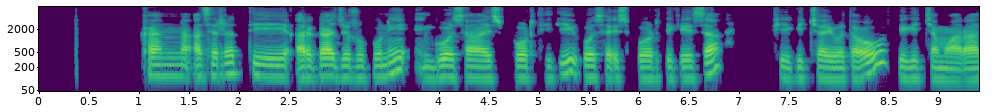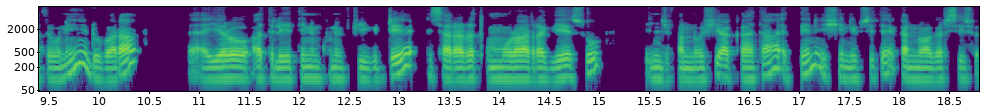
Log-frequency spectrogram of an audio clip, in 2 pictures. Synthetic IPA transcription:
kʰɐnɐ̰sɪrːɐt̪ːɪɐ̰ɾɡaːd͡ʒɪrːʊkʊnɪɡo̞ːsɐɪspo̞ːɾt̪ʰiːt̪iːɡo̞ːsɐɪspo̞ːɾt̪iːke̞ːsːa | fiːɡɪt͡ʃːajo̞ːt̪ɐʔʊfiːɡɪt͡ʃːɐmaːɾaːt̪oːniːd̪ʊbɐɾa | jɛɾo̞ːʔɐ̰t̪ɪle̞ːt̪iːnŋkʊnfiːɡd̪eːsɐɾarːɐt̪ʼʊmːʊɾaːɪrːɐɡe̞ːsʊ | ɪ̰nd͡ʒɪfɐnːoːʃɪːɐkːaːt̪ɐʔɐɪ̰t̪ːɪnɪʃiːnɪbsɪt̪ɛkɐnːʊɐɡɐɾsiːsʊ̥

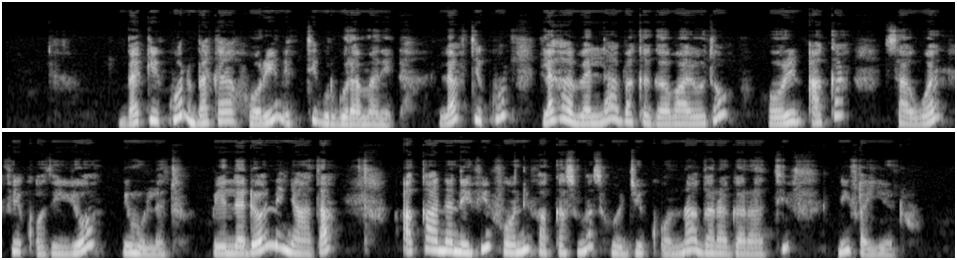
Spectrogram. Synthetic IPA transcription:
bɐkːɪkʊnbɐkːɐhɔɾiːnɪt̪ːɪɡʊɾɡʊɾɐmɐnɪᶑɐ̥ | lɐft̪ɪkʊnlɐfɐbɐlːaːbɐkːɐɡɐbaːjo̞ːt̪ɐʔʊ | hɔɾiːnɐ̰kːɐsɐwːɐnfɪkʼɔt̪ɪjːo̞ːnɪmʊlːɐt̪ʊ̥ | b̥e̞ːlːɐd̪o̞ːnːɪɲaːt̪aː | ʔɐ̰kːɐɐnːɐniːfɪfoːniːfɐkːɐsʊmɐshɔd͡ʒiːkʼɔnːaːɡɐɾaːɡɐɾaːt̪iːf | nɪfɐjːɐd̪ʊ̥

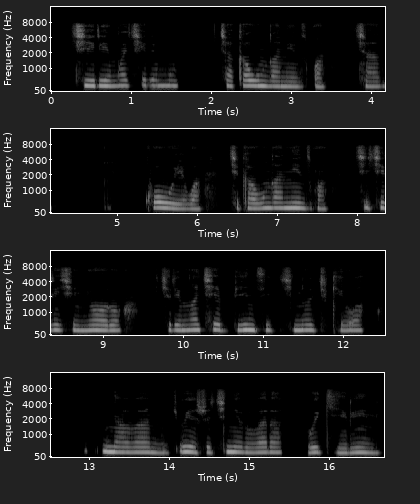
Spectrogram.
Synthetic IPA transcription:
t͡ʃirimwat͡ʃirimu | t͡ʃakauŋɡanid͡zwa | t͡ʃa | kʰoɦwewa | t͡ʃikʰauŋɡanid͡zwa | t͡ʃit͡ʃirit͡ʃiɲo̞ɾo̞ | t͡ʃirimwat͡ʃe̞bʱinzit͡ʃino̞d͡ʒɡiwa | naʋan̤uuje̞ʐe̞t͡ʃine̞ruʋaɾa | rwe̞ɡʱiriːni

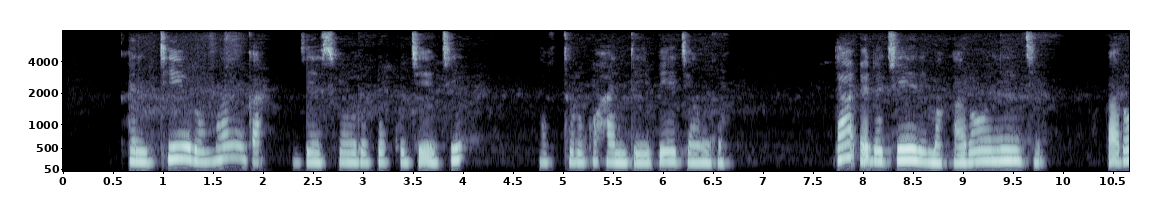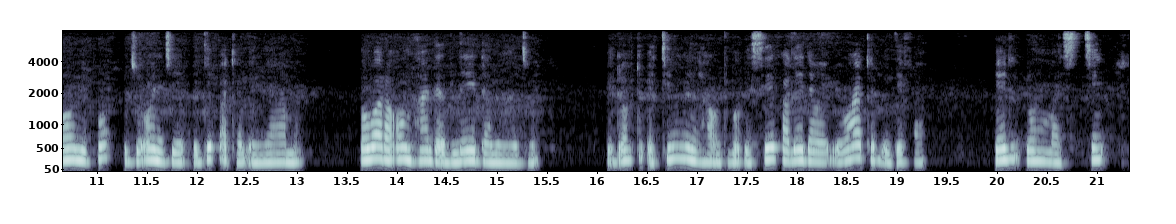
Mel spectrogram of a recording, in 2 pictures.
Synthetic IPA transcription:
kʰantʰiɾumaŋɡa | d͡ʒɛsoɾubokːud͡ʒed͡ʒi | haftuɾɡɔhandɛbɛd͡ʒaŋɡɔ | daɓɛ̰ɗɔd͡ʒeːɾimakaɾonid͡ʒi | akaɾonibokːud͡ʒɛʔɔnd͡ʒɛɓɛdɛfa̰taɓɛ̰ɲaːma | ɗɔwaɾa̰ʔɔnɦandɛɾlɛdamad͡ʒum | ɓɛɗɔftuɓɛ̰tinːiniɦawtuɡɔ̰ɓɛsɛfalɛdamajɓɛ̰wataɓɛdɛfa | b̥elɗumːastin

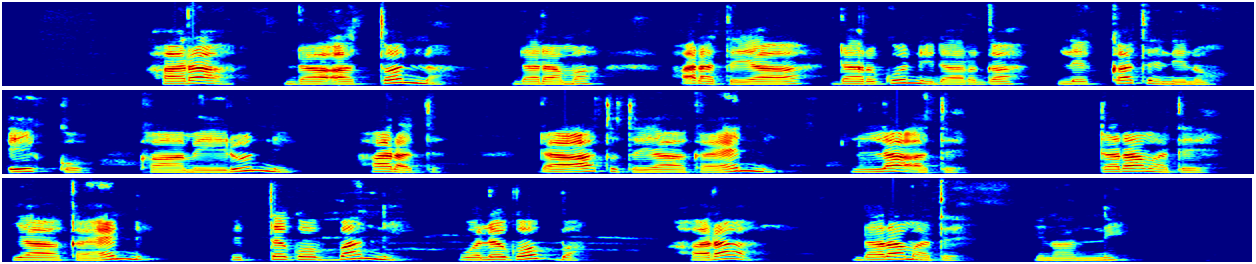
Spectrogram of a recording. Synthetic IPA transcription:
hɐɾa | d̪aːʔɐt̪ːɔnːɐ | d̪ɐɾɐmɐ | hɐɾɐt̪ɛjaːd̪ɐɾɡʊnːɪd̪ɐɾɡɐlɛkːɐt̪ɛnɪnɔ | ɪkːɔ | kaːmeːlʊnːɪ | hɐɾɐt̪ɛ | d̪aːʔɐt̪ːɔt̪ɛjaːkɐjɛnːɪ | lɐʔɐt̪ɛ | d̪̥ɐɾɐmɐt̪ɛ | jaːkɐjɛnːɪ | mɪt̪ːɛɡɔbːɐnːɪ | wɔlɛɡɔbːɐ | hɐɾa | d̪ɐɾɐmɐt̪ɛ | hɪnɐnːɪ

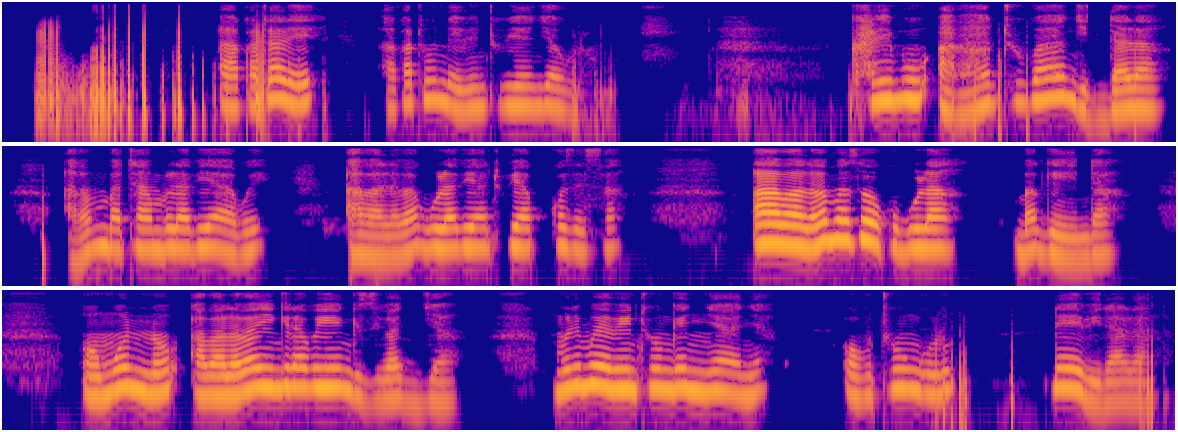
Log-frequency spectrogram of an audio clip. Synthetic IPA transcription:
akatale̞ | akatuːnde̞ːβiːntuβje̞ːɲɟawulo̞ | kʰalimuʔaβaːntʰuβaːɲɟidːalaː | βamuβataːmbulaβjaːβwe̞ | aβalaβaɡulaβjaːntuβjaːku̥ko̞ze̞sa | βalaβamazo̞ːkuɡula | βaɡe̞ːnda | o̞munːo̞aβalaβajiːŋɡiɾaβujiːŋɡiziβaɟːa | mulimuwe̞ːβiːntuŋɡe̞ɲːaːɲa | o̞βutuːŋɡulu | ne̞βiɾala

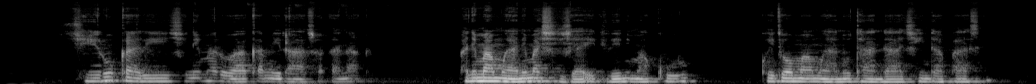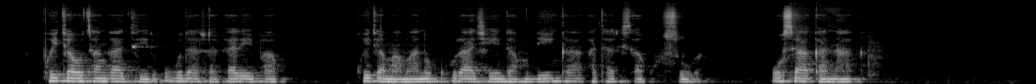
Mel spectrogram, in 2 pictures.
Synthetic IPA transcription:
t͡ʃero̞karit͡ʃine̞maruʋaːkamiraʐakanaːkḁ | pane̞mamwe̞ane̞maʃiʒaḛɡʱirenimakuru | kwo̞itaomamwe̞ano̞tandaːt͡ʃie̞ndapaːsi̥ | kʰo̞itaot͡saŋɡad͡ziːrikuɓuɗaʐakaɾe̞ipaːpo | ko̞itamamweaːno̞kuɾaːt͡ʃie̞ndamuɗe̞ŋɡaːkatarisaku̥z̥uʋa | o̞seakanaːkḁ

